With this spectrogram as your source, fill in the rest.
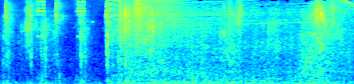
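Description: A powerful thruster roars with a low, rushing rumble.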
